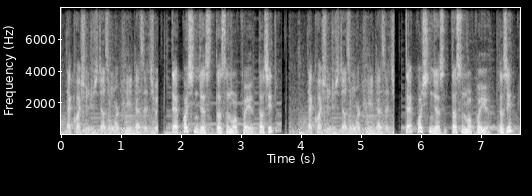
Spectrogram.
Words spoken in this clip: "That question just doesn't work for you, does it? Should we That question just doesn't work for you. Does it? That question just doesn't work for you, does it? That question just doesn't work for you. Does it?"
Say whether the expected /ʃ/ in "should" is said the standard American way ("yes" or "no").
no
